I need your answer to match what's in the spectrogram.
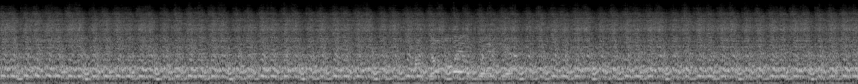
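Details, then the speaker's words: Crank, no start on a long-sitting project car: steady, uneven starter churning with no firing. The fuel pump diaphragm is suspected dry and not yet pumping fuel to the carb. Oil pressure reads 50 psi during cranking, and fuel pump issues are suspected. "that fuel diaphragm's going to be dry. It'll take a bit of encouraging back in before it pumps it to carb."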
